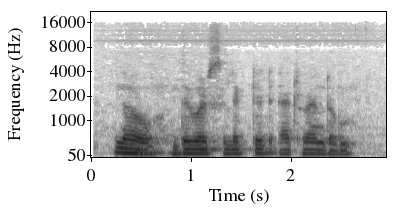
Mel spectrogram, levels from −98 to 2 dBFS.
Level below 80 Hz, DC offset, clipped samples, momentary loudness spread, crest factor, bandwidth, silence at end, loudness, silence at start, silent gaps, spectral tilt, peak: -50 dBFS; under 0.1%; under 0.1%; 9 LU; 16 dB; 15.5 kHz; 0.3 s; -20 LUFS; 0.25 s; none; -8.5 dB/octave; -2 dBFS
